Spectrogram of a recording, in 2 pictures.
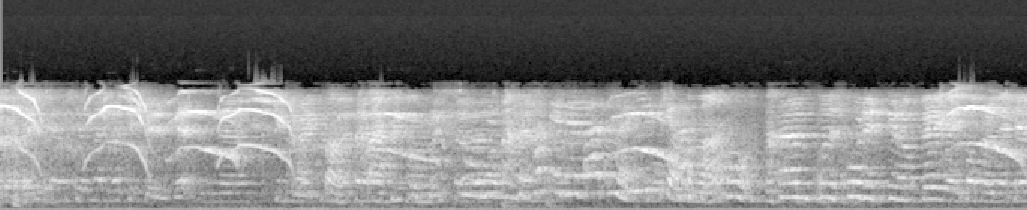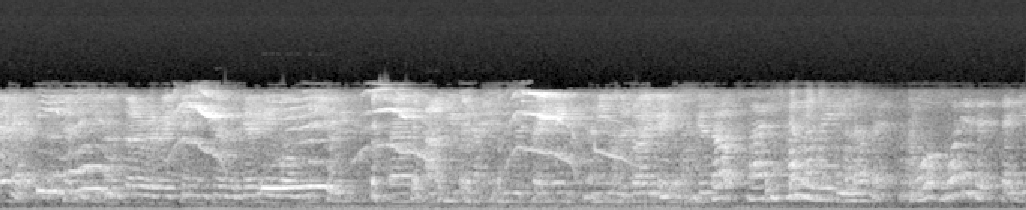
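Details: Little fluffy kittens on a chair, several mewing at once in thin, arching, rising-and-falling cries that overlap continuously, with people talking in Spanish underneath.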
